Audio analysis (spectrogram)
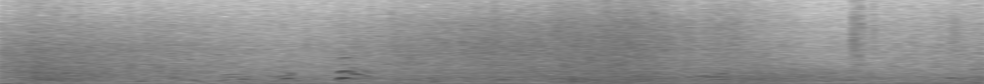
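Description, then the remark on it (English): Waves wash steadily over a shingle beach on the Brighton seafront on a sunny day, the pebbles rattling and clattering as the water drags back, a continuous rushing sound with no voices. “There's the waves. I like the sound of the rocks all clattering.”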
